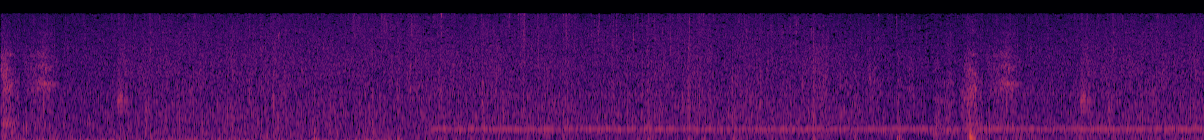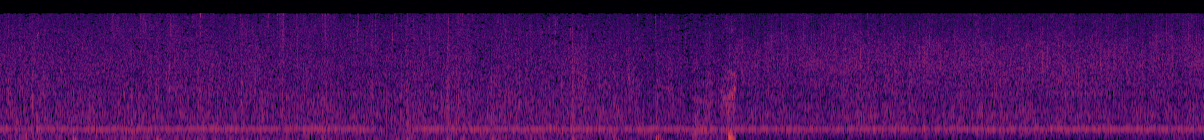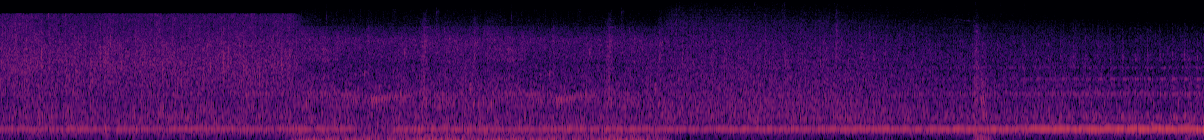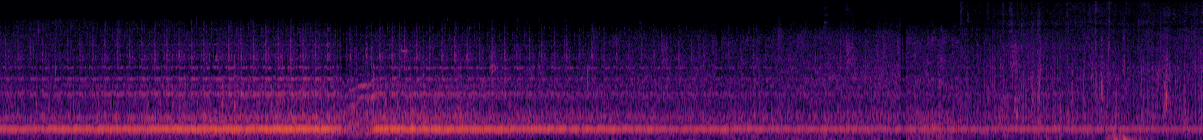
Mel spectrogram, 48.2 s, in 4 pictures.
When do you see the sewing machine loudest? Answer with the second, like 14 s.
39 s.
